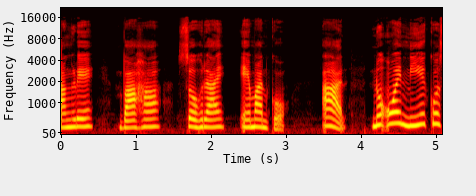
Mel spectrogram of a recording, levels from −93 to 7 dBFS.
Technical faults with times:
none

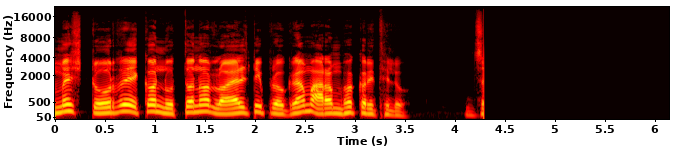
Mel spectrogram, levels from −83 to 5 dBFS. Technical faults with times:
4.29-6.14 cut-off end

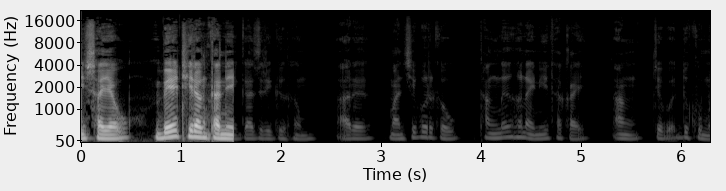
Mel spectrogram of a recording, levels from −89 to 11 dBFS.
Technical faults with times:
1.52-6.29 one channel inverted

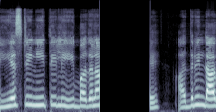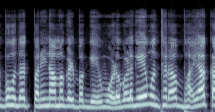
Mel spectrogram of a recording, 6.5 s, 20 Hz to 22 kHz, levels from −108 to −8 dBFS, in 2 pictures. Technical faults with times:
0.00-6.47 low-delay AAC compression
1.49-2.24 audio dropout to silence

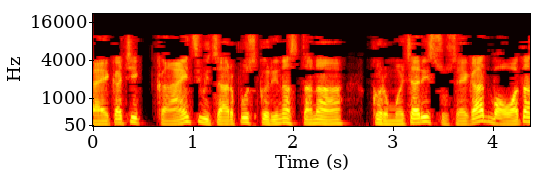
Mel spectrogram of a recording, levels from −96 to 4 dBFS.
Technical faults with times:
0.00-4.37 WMA compression

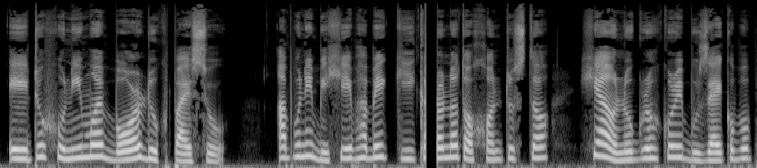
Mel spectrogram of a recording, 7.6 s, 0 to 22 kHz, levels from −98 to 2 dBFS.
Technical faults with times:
4.25-4.37 playback stall

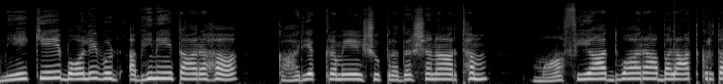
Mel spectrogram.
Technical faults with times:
3.66-6.74 periodic USB or driver dropouts

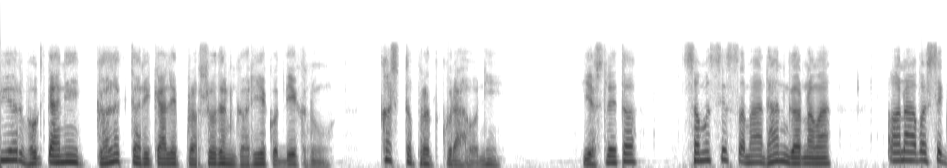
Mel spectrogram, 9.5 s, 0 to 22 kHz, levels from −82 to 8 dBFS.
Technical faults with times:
1.96-2.00 lost AMR speech frames
2.10-9.21 clock drift buffer slips

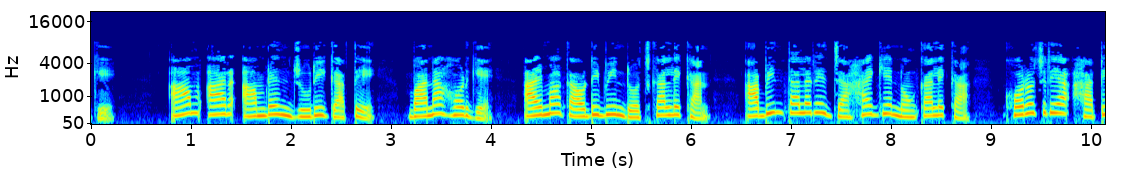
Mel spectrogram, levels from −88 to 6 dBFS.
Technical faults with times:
0.00-10.15 MP3 compression

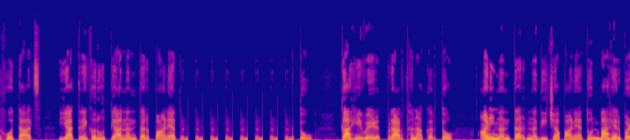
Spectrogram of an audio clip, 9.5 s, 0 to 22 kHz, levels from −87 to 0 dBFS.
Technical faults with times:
2.81-4.38 stutter with silent gaps

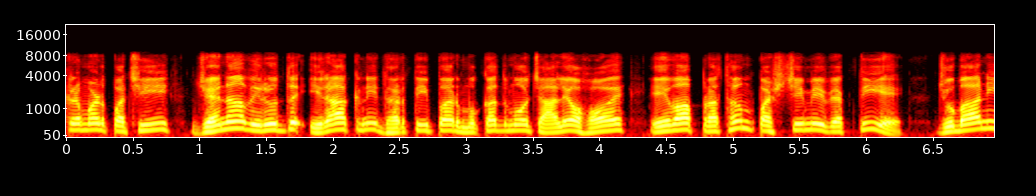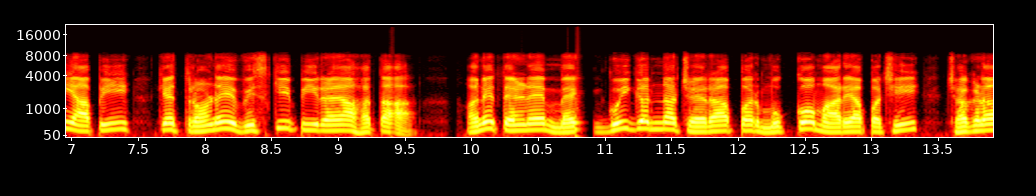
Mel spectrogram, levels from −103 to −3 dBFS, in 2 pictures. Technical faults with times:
9.25-9.91 repeated stalls (stutter)
10.36-10.94 repeated stalls (stutter)

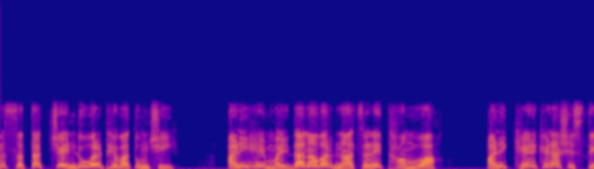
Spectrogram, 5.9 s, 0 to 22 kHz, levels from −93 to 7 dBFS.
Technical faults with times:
none

